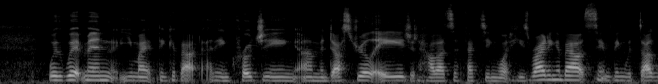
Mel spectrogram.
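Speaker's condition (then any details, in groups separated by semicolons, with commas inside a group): No condition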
